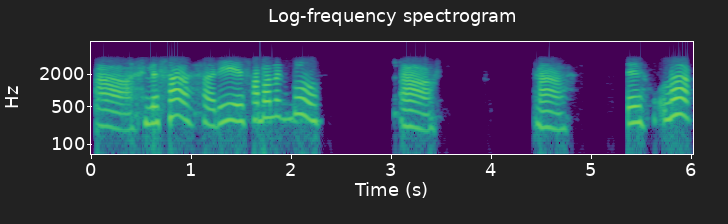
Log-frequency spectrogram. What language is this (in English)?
Assamese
